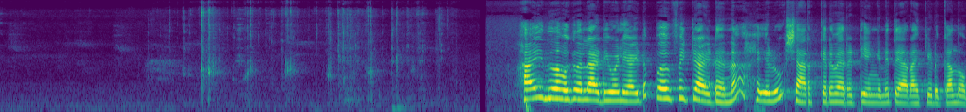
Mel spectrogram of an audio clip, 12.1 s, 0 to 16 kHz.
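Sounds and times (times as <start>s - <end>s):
person chewing crunchy snack: 1.9s - 5.7s.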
